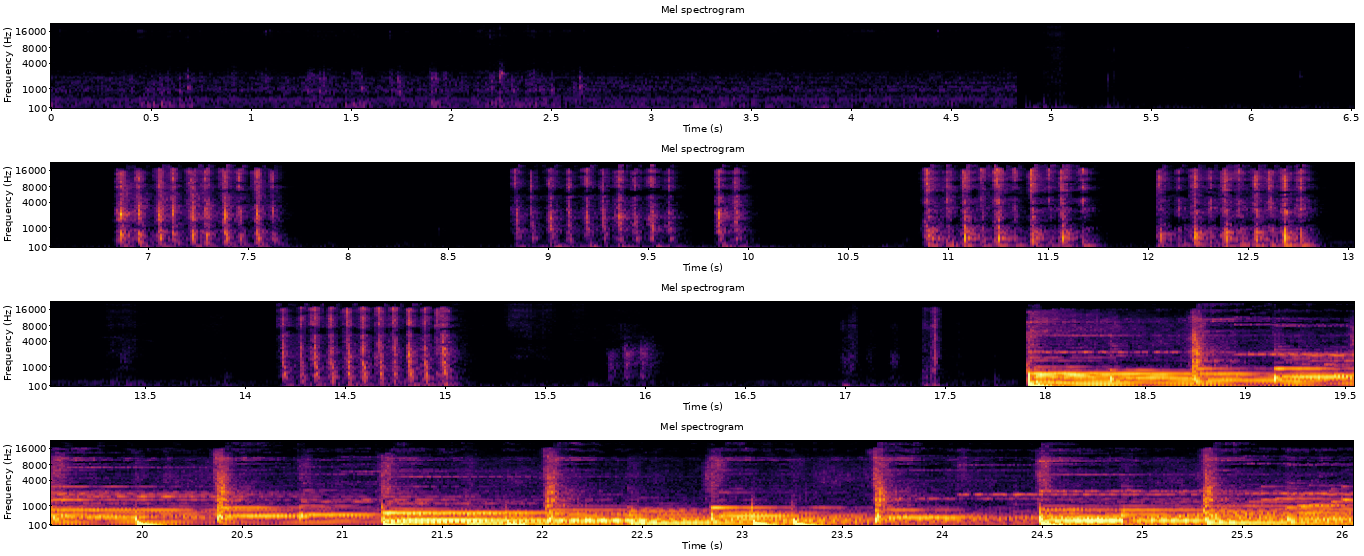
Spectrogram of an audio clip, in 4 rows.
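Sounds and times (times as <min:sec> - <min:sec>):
rapid mechanical keyboard clacks: 0:06.8 - 0:07.7, 0:08.8 - 0:10.1, 0:10.9 - 0:12.9, 0:14.2 - 0:15.1.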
